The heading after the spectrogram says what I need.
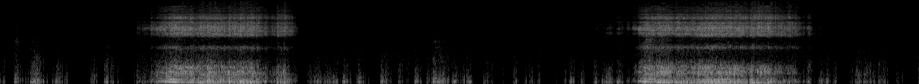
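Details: Adult man (husband) snoring during sleep: two loud, rough snores about five seconds apart with quieter breath noise between; ordinary snoring.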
